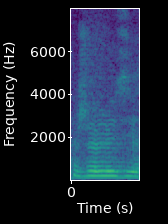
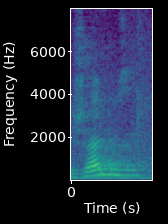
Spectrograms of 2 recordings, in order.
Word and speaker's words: жалюзи: Жалюзи закрыты. Или жалюзи. Опять жалюзи. Неправильно ударение ставлю.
